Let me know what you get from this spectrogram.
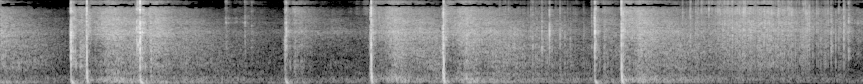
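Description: Aerial fireworks shells bursting: about eight sharp bangs in irregular succession, each followed by a rolling echo.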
